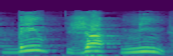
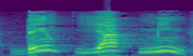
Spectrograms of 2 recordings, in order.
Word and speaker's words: Benjamin: é Tchau Além disso não é Benjamin a pronúncia correta é Benjamin pois lembre-se até hoje não existe em hebraico nenhuma letra com som de Joca confira é bem entre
